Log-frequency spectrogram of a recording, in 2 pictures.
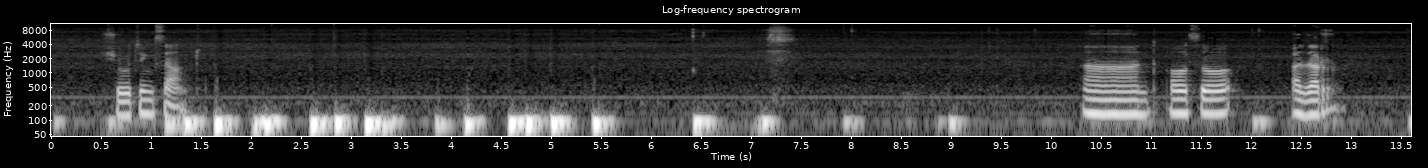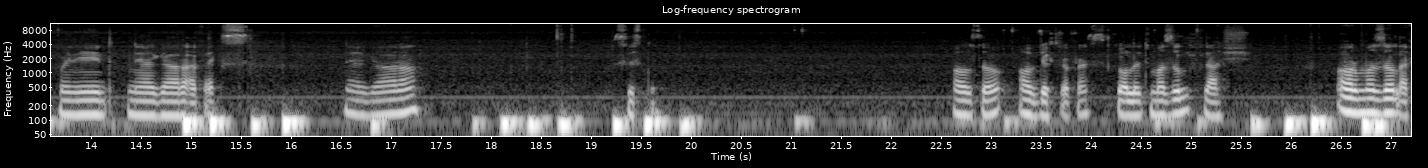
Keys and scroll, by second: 1.2-6.0 typing, 6.5 Return, 15.0-16.9 typing, 18.2-20.5 typing, 25.8-27.2 typing.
